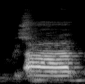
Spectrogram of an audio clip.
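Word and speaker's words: Лукашенко: So you pronounce it Lukashenko.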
